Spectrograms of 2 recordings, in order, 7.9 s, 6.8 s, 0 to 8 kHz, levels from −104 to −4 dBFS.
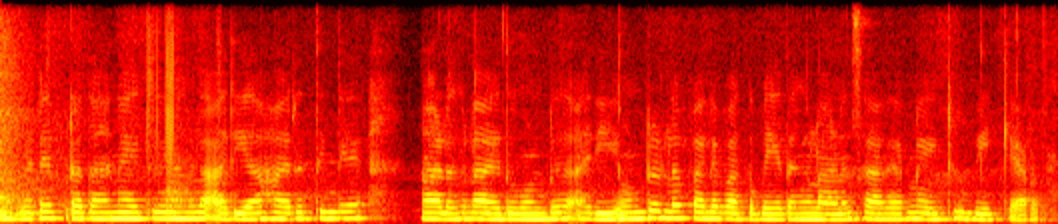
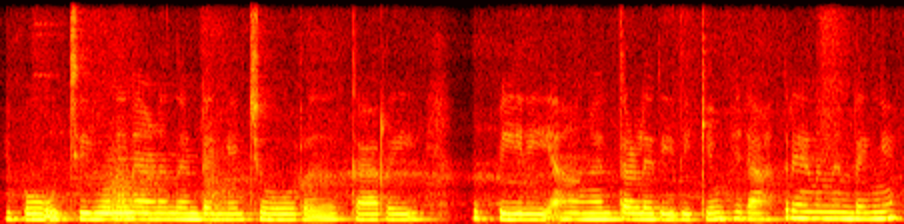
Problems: background sounds at intervals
